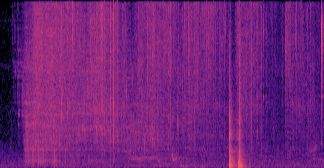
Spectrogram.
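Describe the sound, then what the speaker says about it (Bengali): Liquid milk poured into lightly warmed ghee sets off a broad, steady hiss of sizzling that runs throughout, with a brief sharper burst near the end and no talking. "এখন আমি এর মধ্যে লিকুইড দুধটা দিয়ে দিচ্ছি।"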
